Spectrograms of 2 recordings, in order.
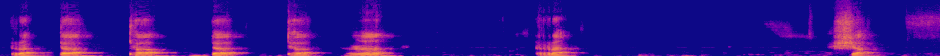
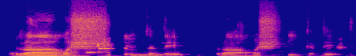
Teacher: Cerebral, so the tongue, tip of the tongue touches the roof of the mouth.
